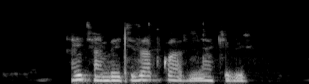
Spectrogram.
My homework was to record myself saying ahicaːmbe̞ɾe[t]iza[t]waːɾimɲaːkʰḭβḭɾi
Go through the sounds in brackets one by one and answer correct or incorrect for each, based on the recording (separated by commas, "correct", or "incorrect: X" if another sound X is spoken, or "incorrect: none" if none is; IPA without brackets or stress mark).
incorrect: c, correct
